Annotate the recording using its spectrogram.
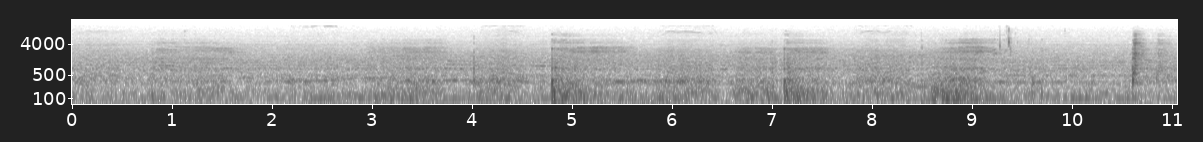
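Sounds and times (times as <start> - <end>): soft breath sounds: 0.0 - 10.7
low electrical hum: 0.0 - 11.0.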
